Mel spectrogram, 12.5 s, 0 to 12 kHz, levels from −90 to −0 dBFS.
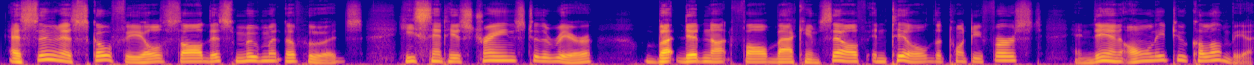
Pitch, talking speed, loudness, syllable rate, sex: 140 Hz, 150 wpm, -21 LUFS, 3.6 syllables/s, male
